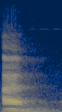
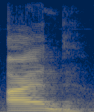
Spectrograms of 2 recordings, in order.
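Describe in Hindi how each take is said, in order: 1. अंतिम d ध्वनि silent रहती है। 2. अंतिम d ध्वनि साफ़ बोली जाती है। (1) "डी साइलेंट हो जाएगा, इसका प्रोनाउंसिएशन केवल केवल करेंगे एन" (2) "लोग इसको स्पीच करते हैं एंड"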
